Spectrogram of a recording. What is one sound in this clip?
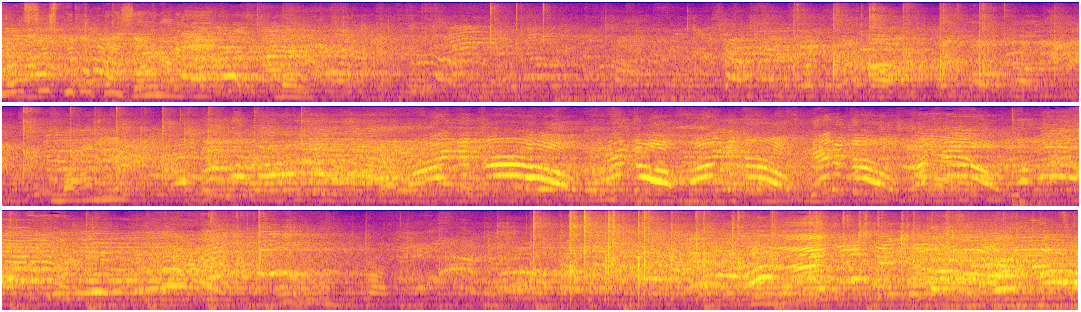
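A crowd of spectators chatters and cheers in an echoing hall.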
